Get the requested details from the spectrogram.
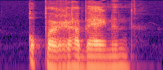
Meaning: plural of opperrabbijn
- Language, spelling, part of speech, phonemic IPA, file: Dutch, opperrabbijnen, noun, /ˈɔpəraˌbɛinə(n)/, Nl-opperrabbijnen.ogg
